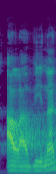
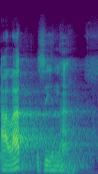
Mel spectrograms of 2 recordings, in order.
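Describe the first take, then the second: First: The middle consonant is a soft 'dh' sound. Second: The middle is a 't' followed by 'z'. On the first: "tulisan Arabnya aladzina" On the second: "ditulis Latin jadi alat zina"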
